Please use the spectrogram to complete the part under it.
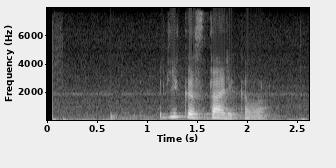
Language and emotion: Russian, positive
